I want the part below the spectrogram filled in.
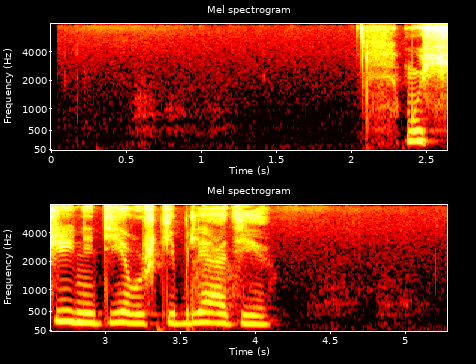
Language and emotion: Russian, angry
